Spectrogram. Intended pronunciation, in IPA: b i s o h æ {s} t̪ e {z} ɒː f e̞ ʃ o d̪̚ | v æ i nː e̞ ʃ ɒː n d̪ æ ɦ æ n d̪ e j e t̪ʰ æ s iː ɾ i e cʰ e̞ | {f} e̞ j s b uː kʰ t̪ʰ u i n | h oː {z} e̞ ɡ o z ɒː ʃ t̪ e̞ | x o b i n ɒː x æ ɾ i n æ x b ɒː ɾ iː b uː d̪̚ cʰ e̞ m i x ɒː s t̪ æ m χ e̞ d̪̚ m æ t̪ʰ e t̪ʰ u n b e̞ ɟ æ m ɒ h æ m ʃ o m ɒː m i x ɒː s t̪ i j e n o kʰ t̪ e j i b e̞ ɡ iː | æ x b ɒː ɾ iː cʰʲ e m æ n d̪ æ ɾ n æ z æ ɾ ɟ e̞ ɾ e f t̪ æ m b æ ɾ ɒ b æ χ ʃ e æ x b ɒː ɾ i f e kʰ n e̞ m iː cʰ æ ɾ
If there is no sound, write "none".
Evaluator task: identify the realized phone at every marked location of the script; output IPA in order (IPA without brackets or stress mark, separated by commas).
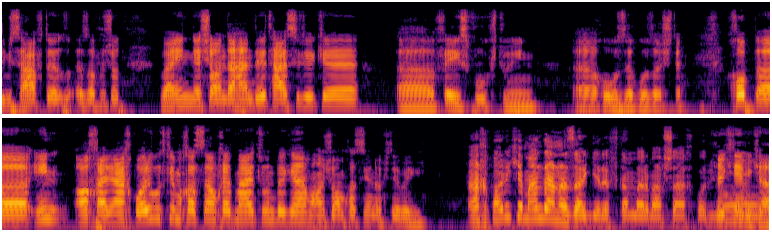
f, z, f, z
